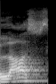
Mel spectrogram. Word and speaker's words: least: तो लीस्ट में बड़ी ई जो है वहीं पर स्ट्रेस है, ये आप आई देख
